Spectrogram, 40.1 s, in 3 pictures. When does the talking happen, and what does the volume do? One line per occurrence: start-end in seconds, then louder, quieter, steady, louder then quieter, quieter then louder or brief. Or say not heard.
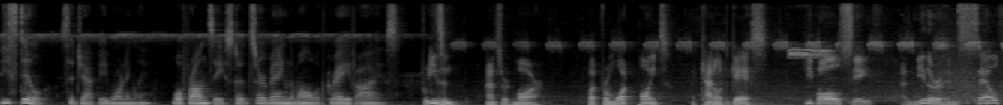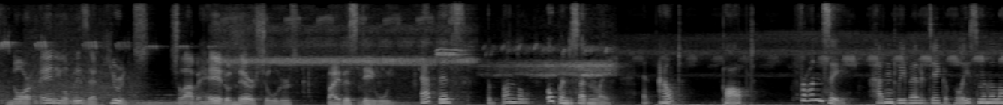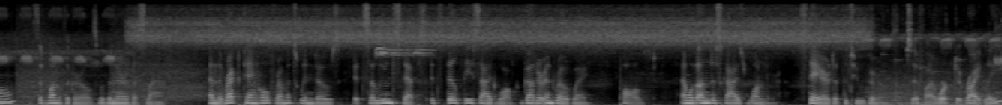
0.0-40.0 steady.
